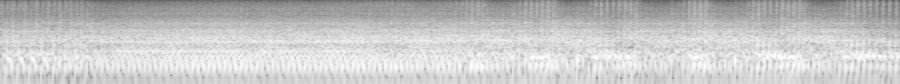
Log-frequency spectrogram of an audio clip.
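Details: Abandoned Poulan Pro riding mower, valves roughly adjusted, blown head gasket suspected, running on choke: uneven chugging about two pulses a second that surges and sags; carb dirty with no idle circuit, no bottom-end knock; rough running.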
